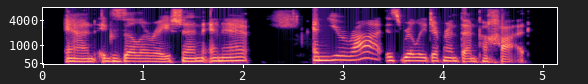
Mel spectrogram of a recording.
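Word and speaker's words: יראה: Well, and it's so interesting when you say yirah, if I'm pronouncing it correctly.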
